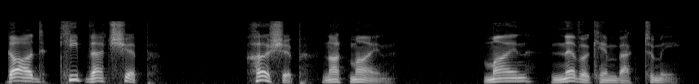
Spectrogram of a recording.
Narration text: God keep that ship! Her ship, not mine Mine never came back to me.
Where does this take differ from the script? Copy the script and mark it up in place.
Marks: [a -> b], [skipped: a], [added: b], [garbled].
God keep that ship! Her ship, not mine Mine never came back to me.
